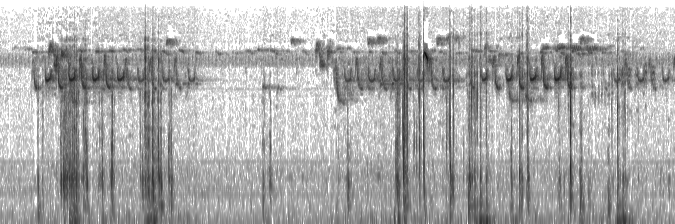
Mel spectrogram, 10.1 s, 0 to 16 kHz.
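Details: Great tit, Bory Tucholskie, Poland, 2 September 2022: two spells of rapid, high, hooked chattering notes separated by a brief pause, with clicks and taps mixed in.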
